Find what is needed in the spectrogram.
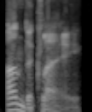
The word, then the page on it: underclay: British English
